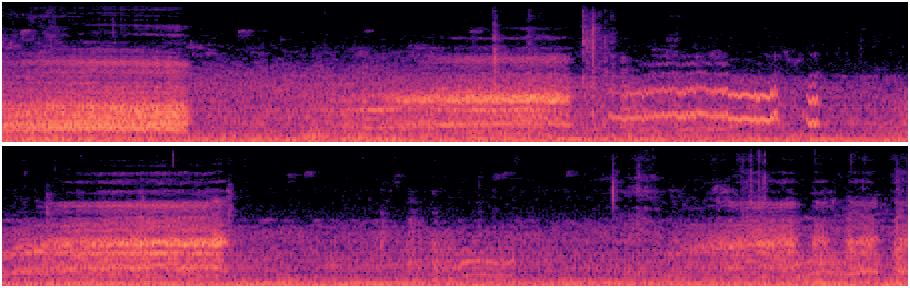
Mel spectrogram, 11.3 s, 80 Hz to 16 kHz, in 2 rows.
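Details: Backyard chickens recorded March 30, 2024 make several drawn-out harmonic squawks and wavering calls, separated by quieter gaps, over a constant low hum.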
